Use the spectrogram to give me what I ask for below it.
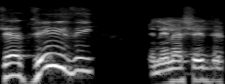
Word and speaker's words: Geezy: I was it's like, Jeezy damn, man it's Jeezy and it's spelt like this G with two yeah, E's.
